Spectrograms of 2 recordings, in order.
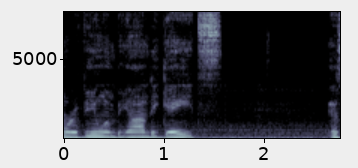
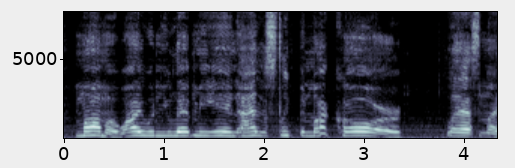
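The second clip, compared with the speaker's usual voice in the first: high-pitched, whiny protest; mock wounded whine, high and insistent; hurt daughter complaining; 10 semitones higher, 3 dB louder than usual. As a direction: wail the complaint at Mama. Eva complains to her mother.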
